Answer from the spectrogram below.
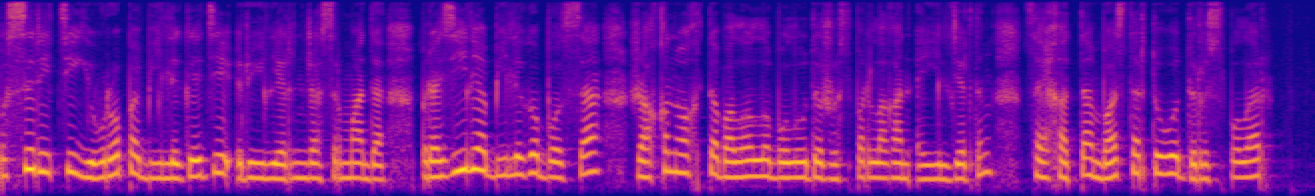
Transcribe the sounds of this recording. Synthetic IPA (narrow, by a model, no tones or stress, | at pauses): wo̞səɾe̞t̪ːe̞je̞wro̞pɑbijlɪɡʲɪd̪e̞ʔʏɾijle̞ɾɪnʒɑsəɾmɑd̪əb̥razʲijlʲˠijabijlɪɡʲɪbo̞lˠsɑʒ̥ɑqənwɑqə̥t̪ːɑbɑlˠɑlˠəbo̞lˠud̪əʒo̞spɑɾlˠɑʁɑnæje̞ld̪e̞ɾd̪ɪŋsɑjɑχɑt̪ːɑnbɑst̪ʰɑɾt̪uwəd̪ʊɾəsbo̞lˠɑɾ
